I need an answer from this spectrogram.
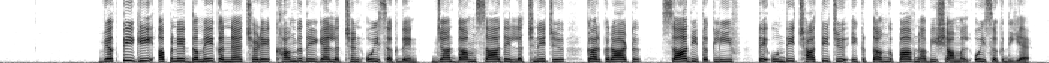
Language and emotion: Dogri, neutral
